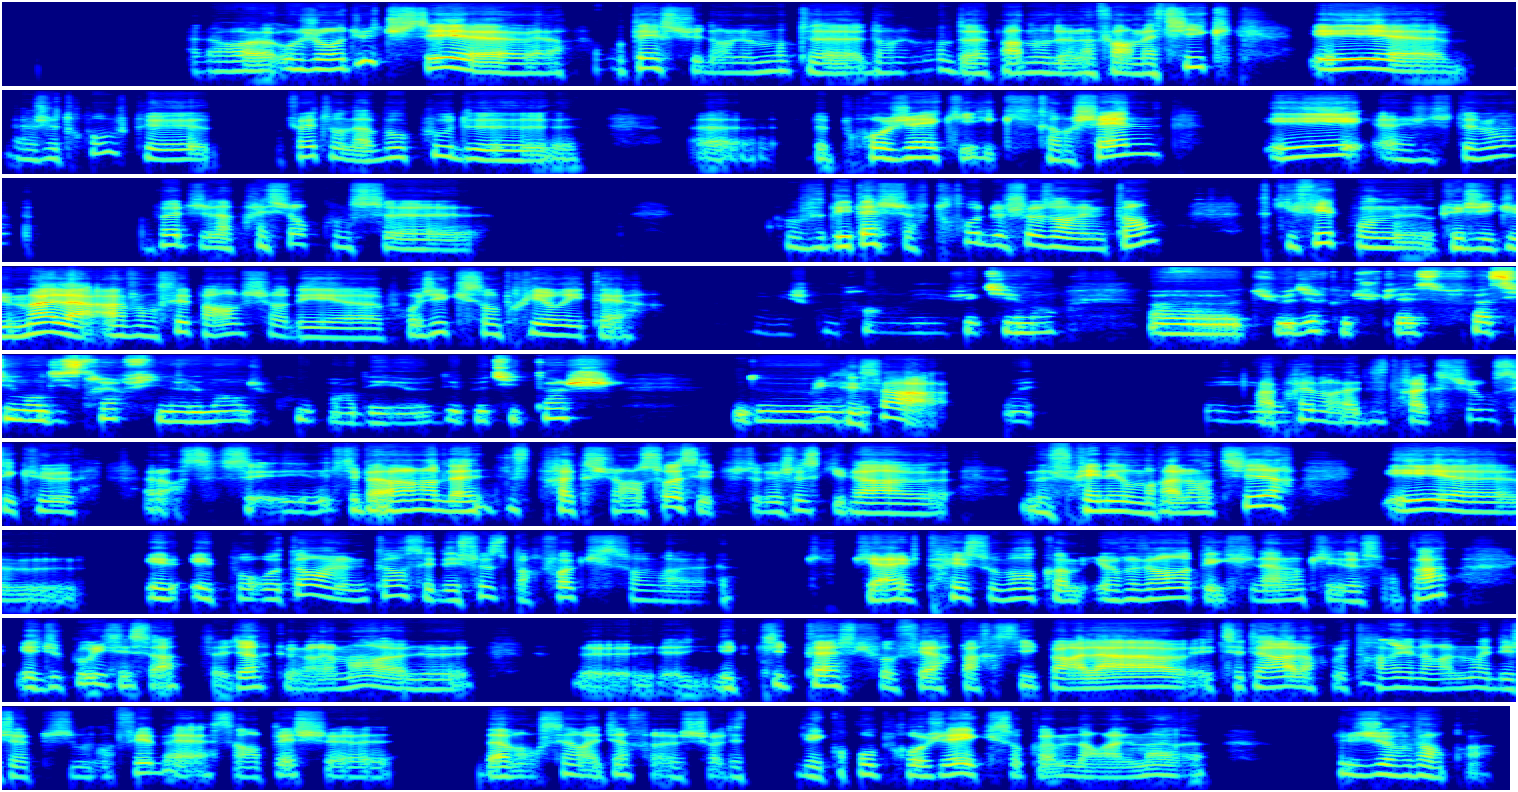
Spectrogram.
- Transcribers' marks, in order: stressed: "et"
- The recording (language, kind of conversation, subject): French, advice, Comment puis-je gérer l’accumulation de petites tâches distrayantes qui m’empêche d’avancer sur mes priorités ?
